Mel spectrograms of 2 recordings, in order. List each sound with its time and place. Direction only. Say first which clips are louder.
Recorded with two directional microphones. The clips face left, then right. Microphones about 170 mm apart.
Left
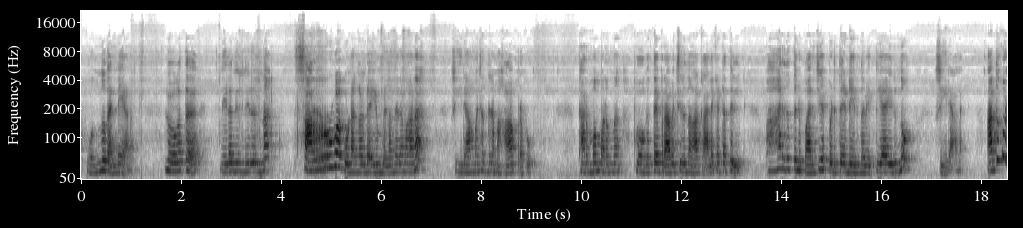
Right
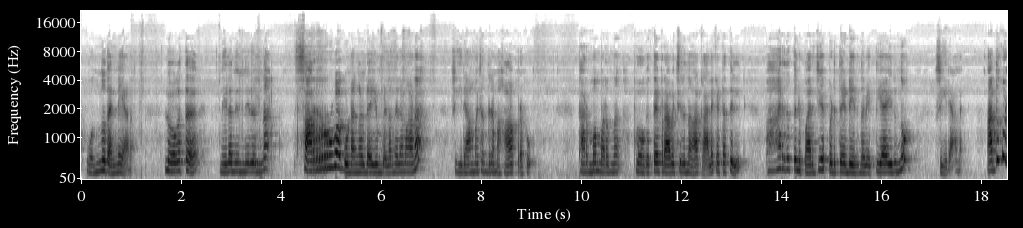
0.3 s speech: right 6 dB; 25° right (ahead or behind)
1.6 s speech: right 7 dB; 40° right (ahead or behind); by 8.8 s 20° right (ahead or behind)
9.9 s a woman's voice: right 4 dB; 15° right (ahead or behind)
